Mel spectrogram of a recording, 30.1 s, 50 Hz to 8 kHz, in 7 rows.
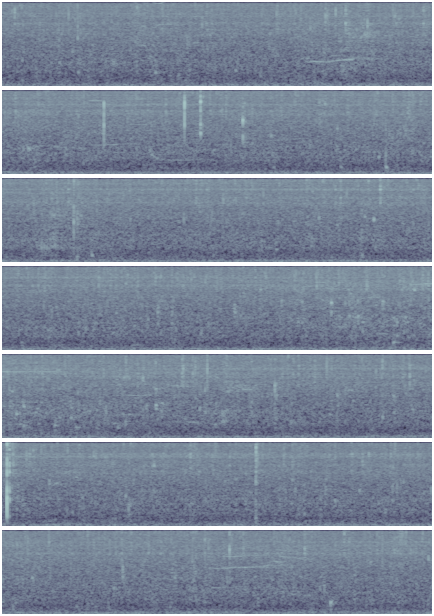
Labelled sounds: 1.0	2.2	killer whale, 7.1 to 8.0 kHz
2.8	4.1	killer whale, southern resident, J pod, 0.40 to 4.0 kHz
5.0	6.5	killer whale, southern resident, J pod, 0.35 to 6.2 kHz
16.0	19.9	abiotic sound, 0.06 to 2.5 kHz
16.7	18.2	killer whale, 3.8 to 4.5 kHz
18.1	19.8	killer whale, southern resident, J pod, 1.4 to 4.2 kHz
27.7	29.0	killer whale, southern resident, J pod, 1.3 to 4.5 kHz

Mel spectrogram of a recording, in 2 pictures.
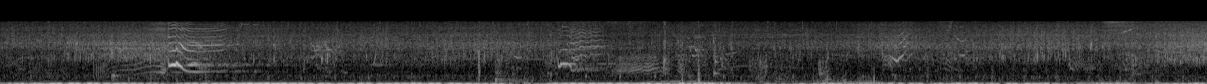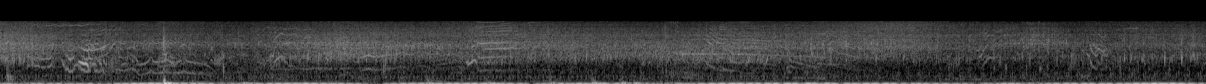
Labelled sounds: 1.0	2.4	killer whale, southern Alaska resident, 0.23 to 8.0 kHz
5.5	6.7	killer whale, southern Alaska resident, 0.37 to 7.2 kHz
7.2	7.6	killer whale, southern Alaska resident, 0.23 to 2.1 kHz
8.8	9.8	killer whale, southern Alaska resident, 0.60 to 8.0 kHz
11.3	12.0	killer whale, southern Alaska resident, 5.7 to 8.0 kHz
12.7	14.3	killer whale, southern Alaska resident, 0.43 to 6.4 kHz
14.7	16.2	killer whale, southern Alaska resident, 0.60 to 6.3 kHz
16.6	17.3	killer whale, southern Alaska resident, 0.50 to 8.0 kHz
18.7	20.5	killer whale, southern Alaska resident, 0.37 to 7.7 kHz
21.8	22.3	killer whale, southern Alaska resident, 2.8 to 5.5 kHz
22.8	23.3	killer whale, southern Alaska resident, 0.50 to 3.1 kHz

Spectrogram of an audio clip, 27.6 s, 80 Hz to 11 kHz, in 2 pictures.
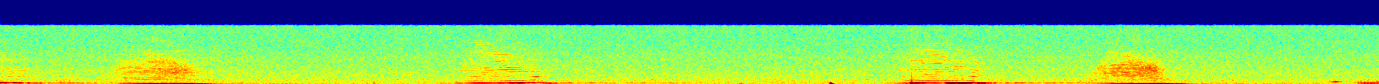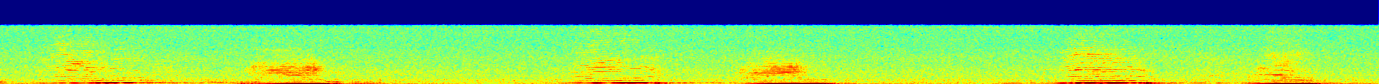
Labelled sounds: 4.7	5.4	humpback whale, 1.7 to 4.0 kHz
9.1	9.7	humpback whale, 1.3 to 4.6 kHz
14.3	15.3	humpback whale, 0.86 to 3.1 kHz
15.6	16.8	humpback whale, 1.6 to 4.4 kHz
19.5	20.2	humpback whale, 0.86 to 3.3 kHz
21.3	21.7	humpback whale, 1.3 to 1.8 kHz
24.5	25.2	humpback whale, 1.1 to 4.1 kHz
25.6	26.8	humpback whale, 1.2 to 2.9 kHz

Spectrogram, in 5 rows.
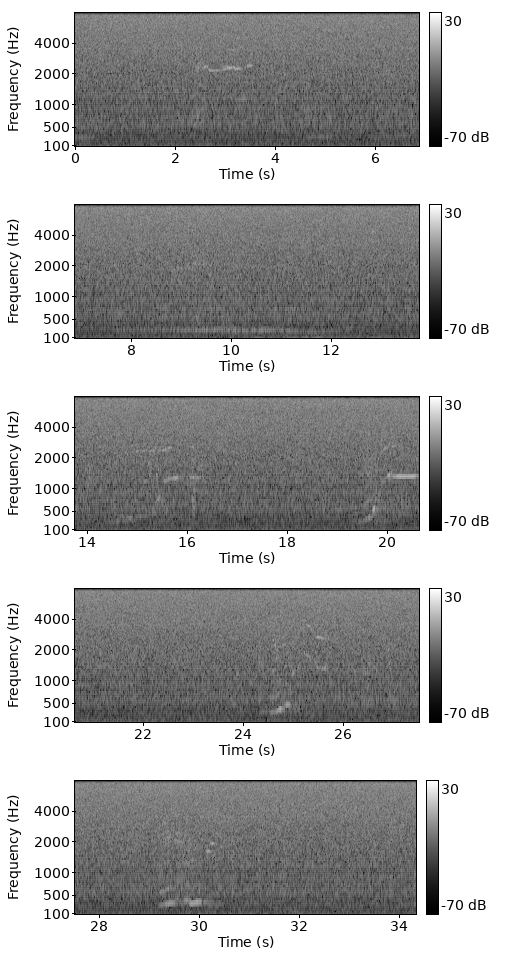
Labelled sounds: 2.6	3.4	humpback whale, 2.1 to 2.4 kHz
15.5	15.9	humpback whale, 1.2 to 1.3 kHz
19.9	20.6	humpback whale, 1.1 to 1.4 kHz

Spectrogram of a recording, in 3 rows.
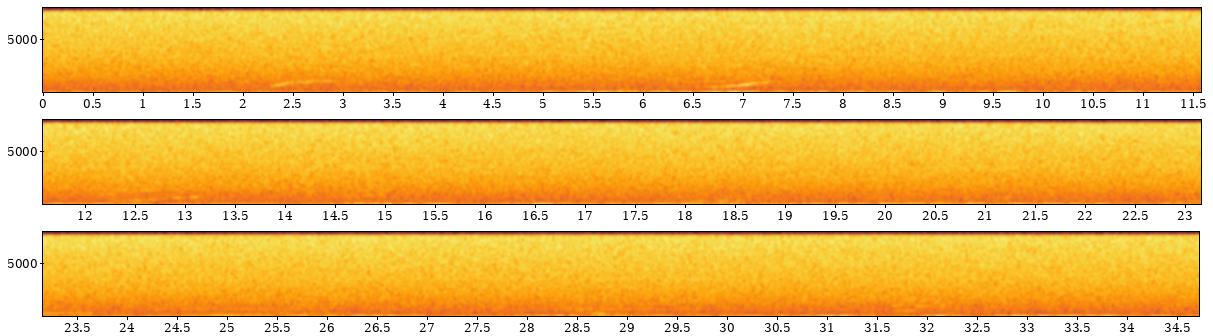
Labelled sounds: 2.4	2.9	humpback whale, 0.80 to 1.2 kHz
7.0	7.3	humpback whale, 0.80 to 0.99 kHz

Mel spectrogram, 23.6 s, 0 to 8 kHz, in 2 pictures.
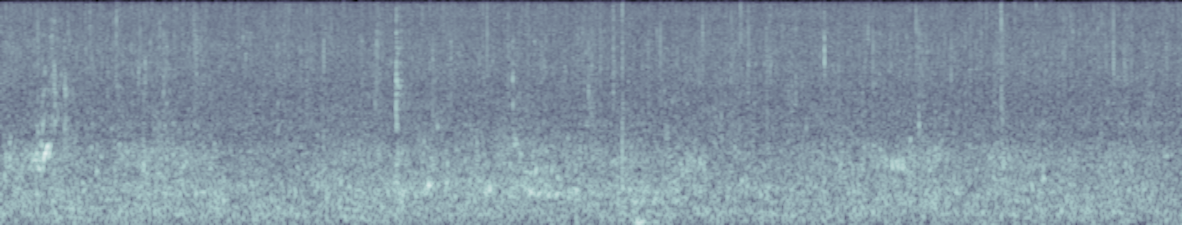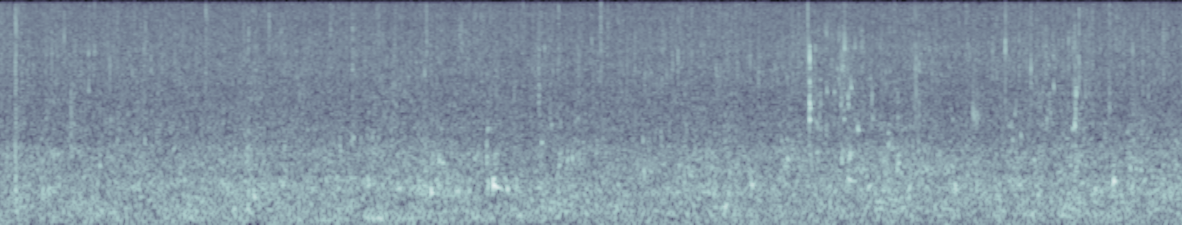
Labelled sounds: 0.3	0.5	fish, 0.78 to 1.1 kHz

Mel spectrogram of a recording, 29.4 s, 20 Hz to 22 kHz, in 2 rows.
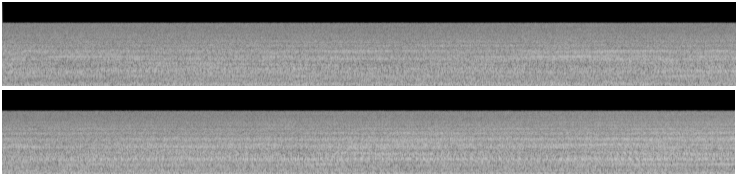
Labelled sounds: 1.0	1.4	vessel noise, 1.5 to 1.6 kHz

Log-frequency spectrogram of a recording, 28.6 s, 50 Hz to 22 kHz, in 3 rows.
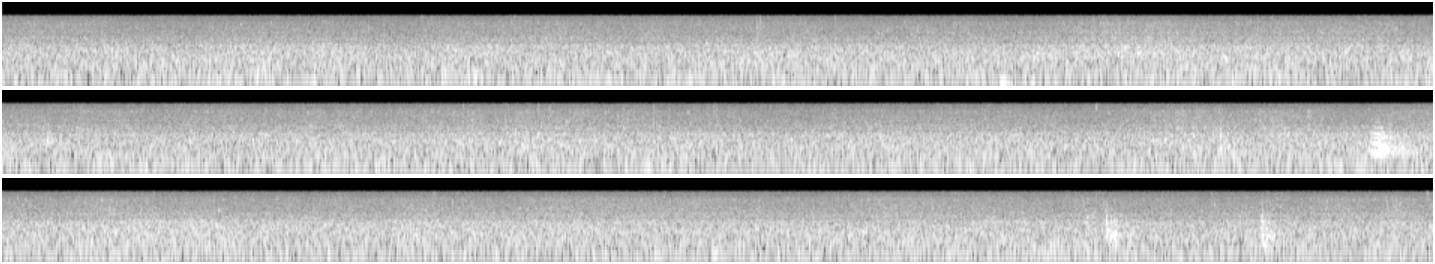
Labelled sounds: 9.5	9.8	water noise, 1.7 to 2.0 kHz

